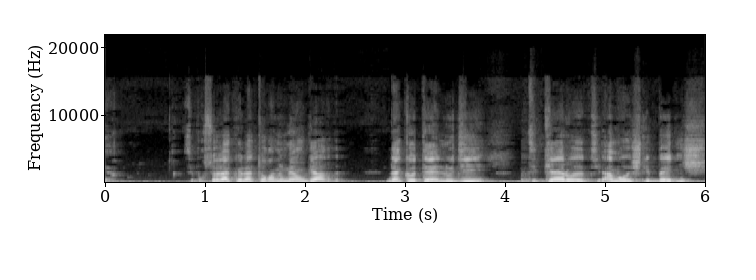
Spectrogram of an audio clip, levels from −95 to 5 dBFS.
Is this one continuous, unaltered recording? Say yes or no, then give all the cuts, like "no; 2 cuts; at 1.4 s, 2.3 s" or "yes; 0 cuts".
no; 1 cut; at 4.2 s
